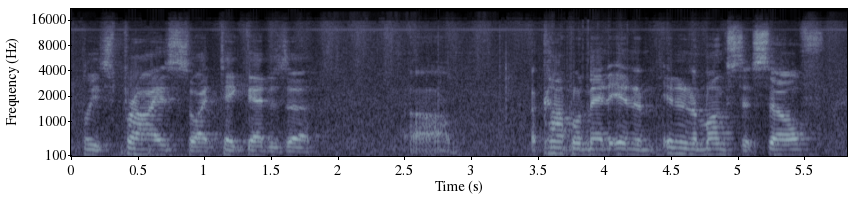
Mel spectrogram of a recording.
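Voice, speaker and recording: A man in his fifties with a big, loud voice, a veteran giving casual, grateful thank-you remarks at a county meeting. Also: medium pitch, moderate pace, noisy background. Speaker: veteran receiving a proclamation. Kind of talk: informal thank-you speech. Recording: roomy chamber with crowd around.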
